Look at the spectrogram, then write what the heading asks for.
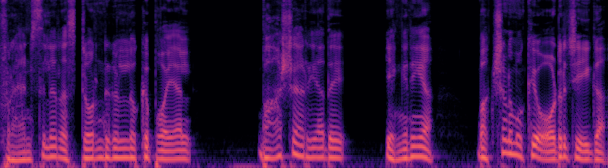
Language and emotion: Malayalam, fearful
